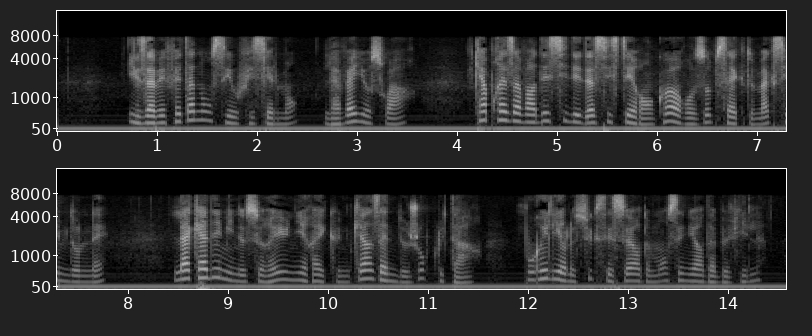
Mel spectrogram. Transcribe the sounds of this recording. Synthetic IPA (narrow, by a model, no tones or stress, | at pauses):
ilzavɛfɛt̪anɔ̃seɔfisjɛlmɑ̃ | lavɛjoswaʁ | kapχɛzavwaʁd̪esid̪ed̪asist̪eʁɑ̃kɔʁozɔpsɛkd̪əmaksimd̪olnɛ | lakad̪eminəsəʁeyniʁɛkynkʲɛ̃zɛnd̪əʒuʁplyt̪aʁ | puʁeliʁləsyksɛsœʁd̪əmɔ̃seɲœʁd̪abvil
